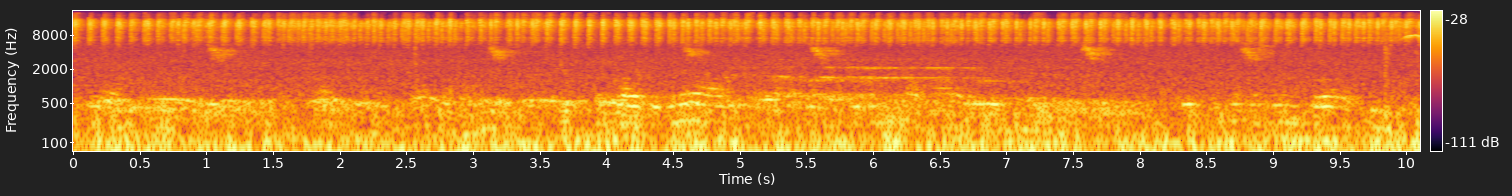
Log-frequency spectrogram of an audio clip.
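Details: Cicadas singing on a summer morning: a high, rapidly pulsing drone fills the whole recording, while brief faint bird chirps repeat every second or two and low noise hums beneath.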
